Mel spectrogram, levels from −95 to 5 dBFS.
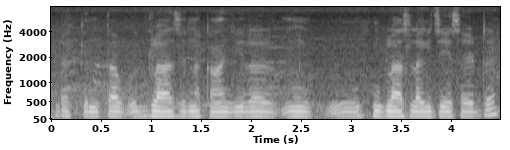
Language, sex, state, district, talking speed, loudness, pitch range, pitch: Odia, male, Odisha, Sambalpur, 95 wpm, -17 LUFS, 115-125 Hz, 120 Hz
